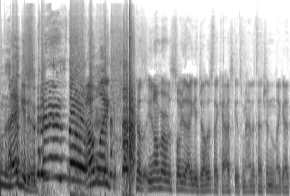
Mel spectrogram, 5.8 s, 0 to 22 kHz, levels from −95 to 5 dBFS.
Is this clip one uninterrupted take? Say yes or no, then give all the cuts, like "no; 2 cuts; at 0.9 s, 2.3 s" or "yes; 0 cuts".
no; 1 cut; at 2.7 s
